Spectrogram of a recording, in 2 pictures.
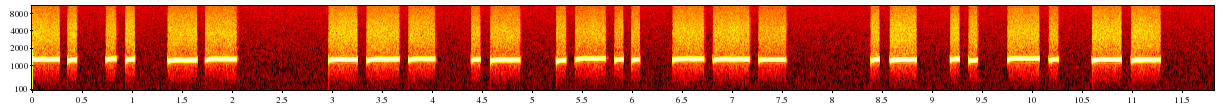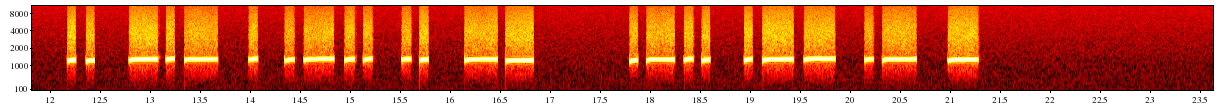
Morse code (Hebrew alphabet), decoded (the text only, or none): … האלה אינם יכולים לצאת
